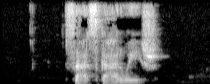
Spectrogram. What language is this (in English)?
Hungarian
